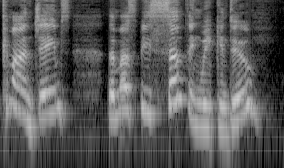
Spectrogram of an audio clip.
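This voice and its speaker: A man does a put-on character voice at an extremely high pitch, with very wide pitch swings. He talks at a fairly quick pace. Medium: read story.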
